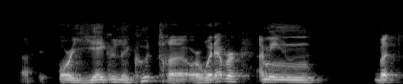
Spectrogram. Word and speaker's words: Jaeger-LeCoultre: My literally my last name is the same phonetics as LeCoultre cuz is but you don't pronounce the r e. So, the fact that my name is pronounced the same as LeCoultre and I'm being accused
